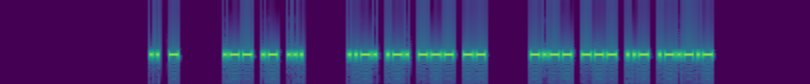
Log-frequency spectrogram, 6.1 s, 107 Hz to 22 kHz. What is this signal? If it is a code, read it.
Morse code, heard as a keyed tone, about 50 wpm, 700 Hz. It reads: IT WAS FROM YOU.
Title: 2x Word-Spacing - Sentences from Top 100 Words - 50wpm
